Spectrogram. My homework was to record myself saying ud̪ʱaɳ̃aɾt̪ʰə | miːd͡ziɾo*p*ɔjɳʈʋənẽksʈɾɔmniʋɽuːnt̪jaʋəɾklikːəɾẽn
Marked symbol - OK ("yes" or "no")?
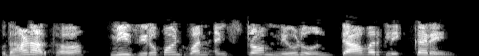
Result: yes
